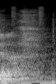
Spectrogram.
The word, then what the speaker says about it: Gyllenhaal: And looking forward to seeing Mysterio on that because Jake Gyllenhaal. Yeah, Jake Gyllenhaal. It's pronounced Gyllenhaal.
